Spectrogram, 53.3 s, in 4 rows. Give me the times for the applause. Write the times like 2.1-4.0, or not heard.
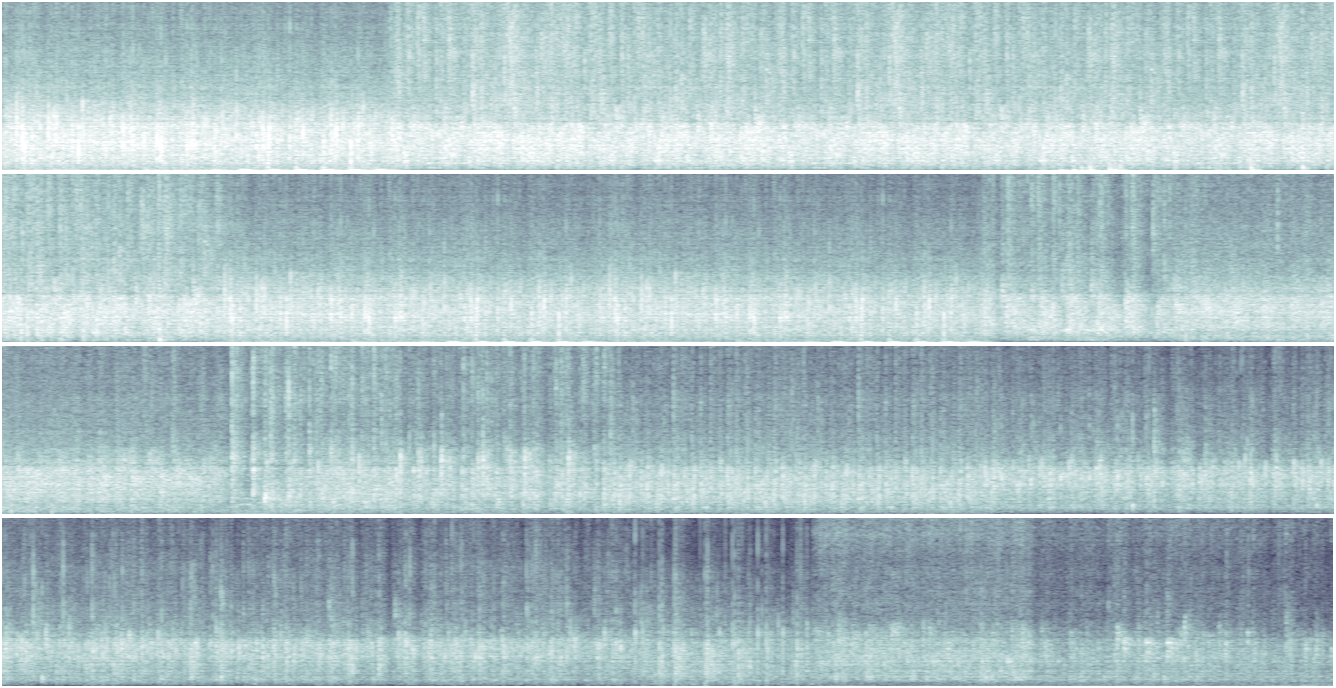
0.0-53.2.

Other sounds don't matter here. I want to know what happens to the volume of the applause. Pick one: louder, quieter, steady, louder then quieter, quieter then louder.
quieter.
